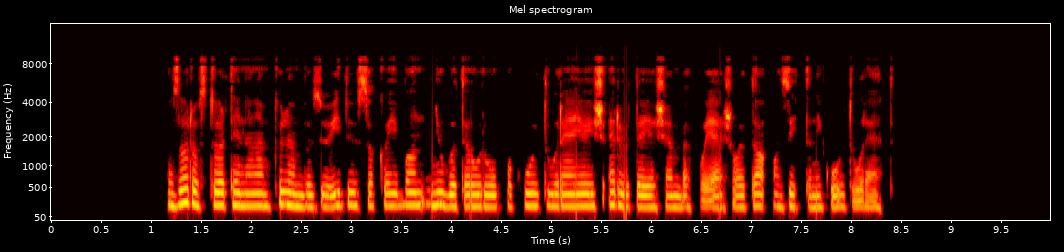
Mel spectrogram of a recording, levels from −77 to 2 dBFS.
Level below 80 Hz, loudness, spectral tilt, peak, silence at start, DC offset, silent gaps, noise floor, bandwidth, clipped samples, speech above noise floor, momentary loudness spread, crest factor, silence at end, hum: -66 dBFS; -27 LUFS; -4 dB/octave; -8 dBFS; 1.15 s; under 0.1%; 6.45-6.49 s; under -90 dBFS; 9.6 kHz; under 0.1%; over 63 dB; 6 LU; 20 dB; 1.7 s; none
